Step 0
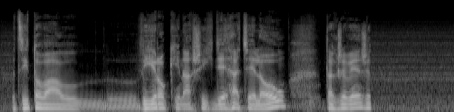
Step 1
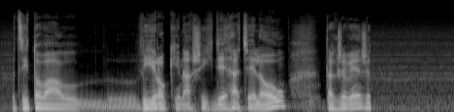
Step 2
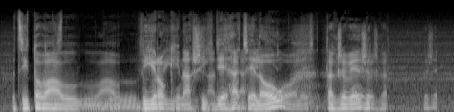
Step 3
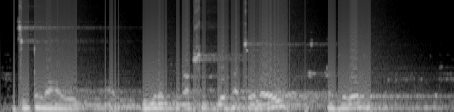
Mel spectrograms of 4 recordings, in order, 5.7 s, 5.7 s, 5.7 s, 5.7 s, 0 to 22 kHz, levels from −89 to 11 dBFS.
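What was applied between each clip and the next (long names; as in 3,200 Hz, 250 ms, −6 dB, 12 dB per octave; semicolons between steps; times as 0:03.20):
no processing that can be heard
delay that plays each chunk backwards 496 ms, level −11.5 dB; level +6.5 dB
expanding power law on the bin magnitudes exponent 3.7; in parallel at −7 dB: comparator with hysteresis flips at −23 dBFS; on the sum: dense smooth reverb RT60 3.7 s, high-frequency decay 0.65×, DRR 12.5 dB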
